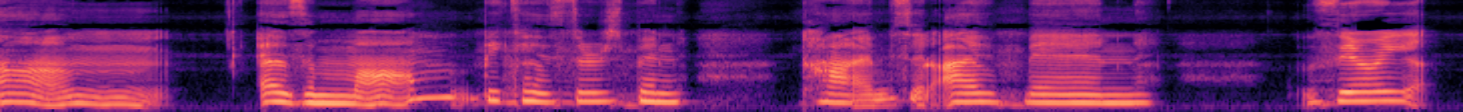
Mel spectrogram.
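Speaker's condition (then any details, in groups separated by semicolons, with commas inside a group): Cerebral palsy, triplegia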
